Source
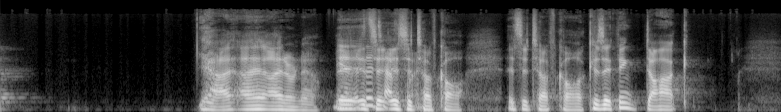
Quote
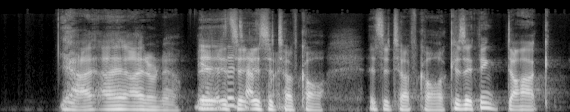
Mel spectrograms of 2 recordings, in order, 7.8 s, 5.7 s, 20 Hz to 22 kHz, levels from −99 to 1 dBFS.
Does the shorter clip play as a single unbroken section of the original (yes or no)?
yes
